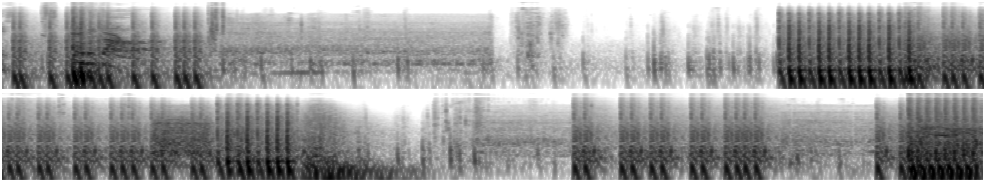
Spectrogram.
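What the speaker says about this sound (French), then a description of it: "Il est une mitraillette." Submachine gun fire in the Call of Duty Mobile video game comes as loud, sustained automatic bursts, broken by a couple of quiet pauses before the firing resumes.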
